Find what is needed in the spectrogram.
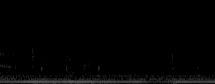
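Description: Faint typing on a computer keyboard: a few light keystrokes, mostly in the first second.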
